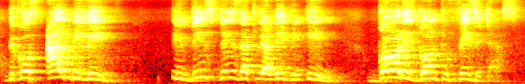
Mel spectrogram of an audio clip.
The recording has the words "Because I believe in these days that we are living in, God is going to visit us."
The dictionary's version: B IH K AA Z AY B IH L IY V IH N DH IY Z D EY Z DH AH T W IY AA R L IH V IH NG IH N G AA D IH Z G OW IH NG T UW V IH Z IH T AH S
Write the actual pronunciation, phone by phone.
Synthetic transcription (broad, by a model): B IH K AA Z AY B IH L IY V IH N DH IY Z D EY Z DH AH T W IY AA R L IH V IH NG IH N G AA D IH Z G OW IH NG T UW V IH Z IH T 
